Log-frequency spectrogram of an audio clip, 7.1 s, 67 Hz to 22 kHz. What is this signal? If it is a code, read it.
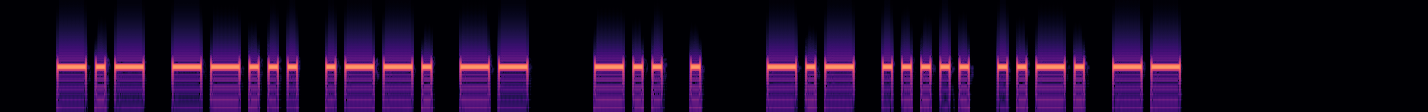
Morse code, heard as a keyed tone, about 25 wpm, 700 Hz. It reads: K7PM DE K5FM
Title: USA Callsign DE Callsign - 4 Characters - 25wpm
